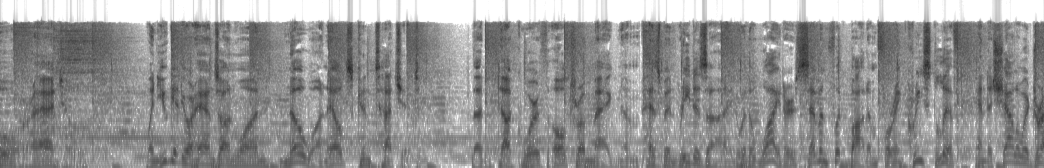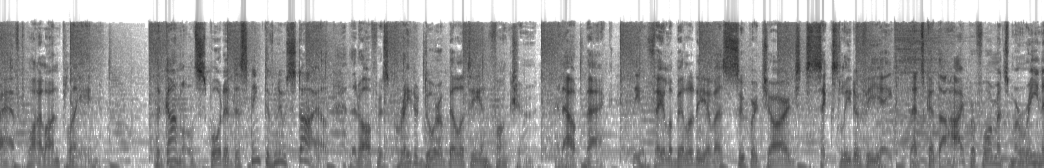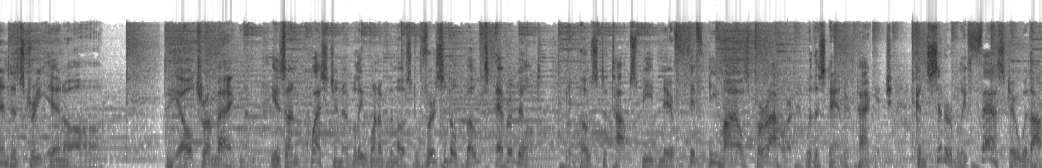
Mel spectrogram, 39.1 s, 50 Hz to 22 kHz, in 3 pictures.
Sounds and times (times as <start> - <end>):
Speech: 0.0 - 1.1, 1.8 - 5.3, 5.9 - 14.3, 15.0 - 27.4, 28.2 - 39.1
Music: 0.0 - 39.1.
